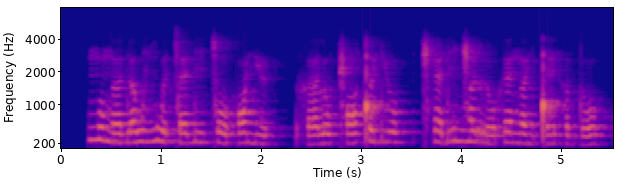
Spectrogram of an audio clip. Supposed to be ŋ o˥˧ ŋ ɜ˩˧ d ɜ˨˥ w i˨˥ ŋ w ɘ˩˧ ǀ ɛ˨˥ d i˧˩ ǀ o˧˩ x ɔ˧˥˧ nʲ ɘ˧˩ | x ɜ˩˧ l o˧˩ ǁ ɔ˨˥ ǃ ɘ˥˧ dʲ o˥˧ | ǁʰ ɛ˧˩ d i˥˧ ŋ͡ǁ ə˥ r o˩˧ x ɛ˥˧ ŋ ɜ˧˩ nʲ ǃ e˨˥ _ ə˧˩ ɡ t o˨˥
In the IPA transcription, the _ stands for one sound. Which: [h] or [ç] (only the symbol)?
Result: h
